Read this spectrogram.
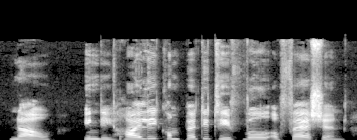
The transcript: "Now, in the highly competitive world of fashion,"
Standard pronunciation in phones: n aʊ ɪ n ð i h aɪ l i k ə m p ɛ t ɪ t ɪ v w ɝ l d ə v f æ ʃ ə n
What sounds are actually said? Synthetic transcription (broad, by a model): n aʊ ɪ n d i h aɪ l i k ə m p ɛ t ɪ t ɪ v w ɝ l ə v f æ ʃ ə n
